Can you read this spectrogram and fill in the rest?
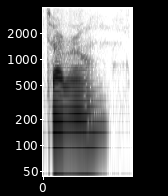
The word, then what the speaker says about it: Tyrone: My name is Tyrone.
